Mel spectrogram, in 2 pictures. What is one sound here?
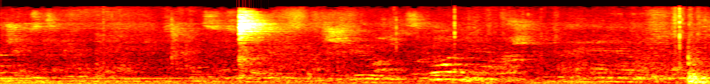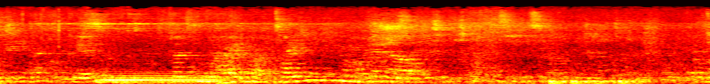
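Drums are played.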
